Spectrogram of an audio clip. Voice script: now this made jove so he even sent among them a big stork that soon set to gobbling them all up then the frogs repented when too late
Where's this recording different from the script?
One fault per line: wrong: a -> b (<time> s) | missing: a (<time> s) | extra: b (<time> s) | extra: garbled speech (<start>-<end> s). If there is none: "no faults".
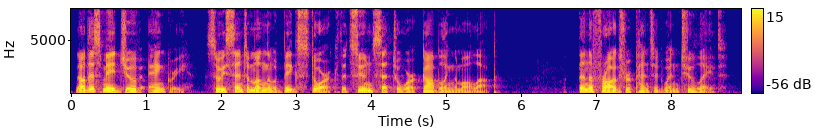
extra: angry (1.0 s)
missing: even (2.1 s)
extra: work (4.4 s)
